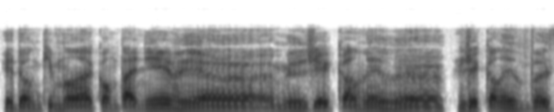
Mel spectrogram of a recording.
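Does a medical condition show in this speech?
Yes: dystonia; congenital.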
